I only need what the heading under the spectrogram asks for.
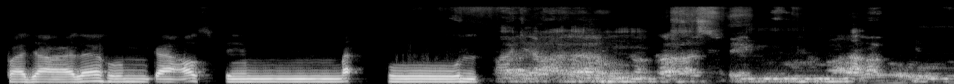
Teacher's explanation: جب مأکول کہیں گے تو زبان لام کے وقت جڑی رہے گی، ہٹے گی نہیں، وگرنہ قلقلہ ہو جائے گا۔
